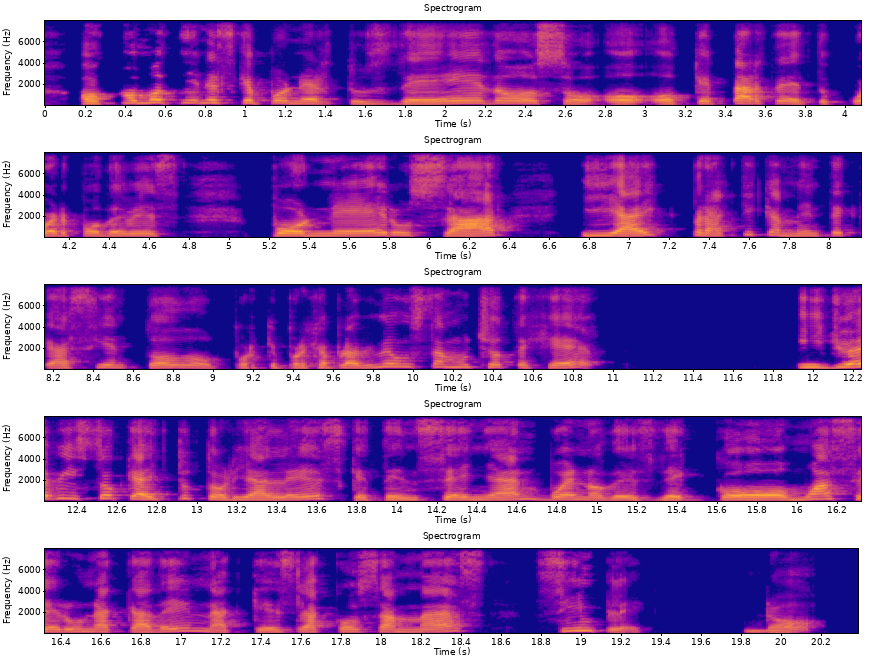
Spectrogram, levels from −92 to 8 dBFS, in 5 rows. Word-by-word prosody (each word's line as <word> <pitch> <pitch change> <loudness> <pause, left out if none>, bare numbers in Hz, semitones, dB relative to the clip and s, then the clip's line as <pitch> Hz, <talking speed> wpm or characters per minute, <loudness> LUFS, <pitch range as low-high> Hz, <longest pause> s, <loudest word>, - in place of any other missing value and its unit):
o 210 0 +4
cómo 240 +4 +4
tienes 260 0 -2
que 245 - +3
poner 225 -5 0
tus 180 -5 -9
dedos, 225 +5 0
o 185 - 0
o 170 - +2 0.2
o 185 0 -1
qué 210 +2 -2
parte 215 0 +4
de 185 - +1
tu 170 0 -11
cuerpo 200 -1 +2
debes 185 0 -3 0.4
poner, 195 +2 +3
usar, 220 -1 +4 0.3
y 205 0 +1
hay 200 +1 +5
prácticamente 220 -2 -4
casi 195 +2 -5
en 210 -1 -8
todo. 205 0 -3
Porque, 160 +1 -9
por 175 - -4
ejemplo, 205 +3 -1
a 190 - +1
mí 200 - -8
me 275 +3 -2
gusta 265 -1 -5
mucho 230 0 -5
tejer, 200 +1 -3 1.0
y 225 -4 +1
yo 250 +4 +6
he 270 - +7
visto 295 +1 -2
que 235 - +5
hay 225 0 +1
tutoriales 210 -1 -2
que 190 -2 -5
te 170 - -3
enseñan, 195 +4 -2
bueno, 205 -2 0
desde 160 -1 -2
cómo 195 +3 +6
hacer 245 -6 +1
una 200 0 -3
cadena, 195 - -3
que 165 - -3
es 170 +3 -6
la 185 0 -1
cosa 195 -1 -1
más 205 +6 -2 0.2
simple, 275 - -5 0.4
¿no? - - -7
205 Hz, 165 wpm, -23 LUFS, 190-230 Hz, 1.0 s, he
